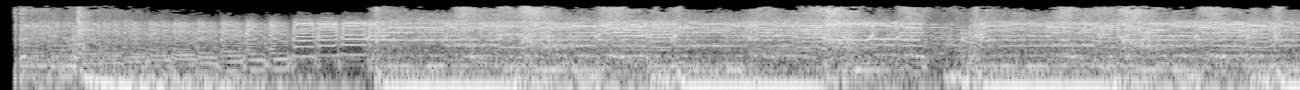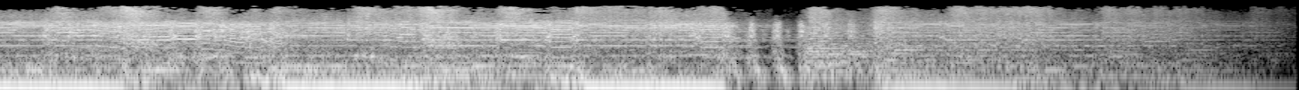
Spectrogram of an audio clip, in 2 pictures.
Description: mass bgm ringtone telugu bgm ringtones

